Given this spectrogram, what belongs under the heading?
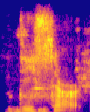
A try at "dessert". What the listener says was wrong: It's not E, it's I. Dessert.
